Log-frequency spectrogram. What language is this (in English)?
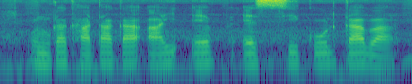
Bhojpuri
